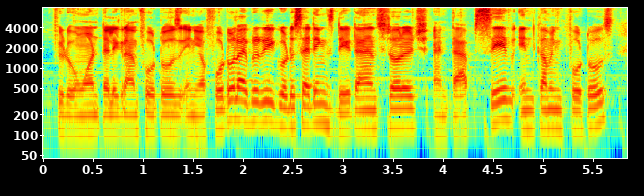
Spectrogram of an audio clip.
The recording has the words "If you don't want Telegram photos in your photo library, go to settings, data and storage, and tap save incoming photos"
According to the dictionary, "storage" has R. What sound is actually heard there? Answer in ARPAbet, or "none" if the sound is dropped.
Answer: R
